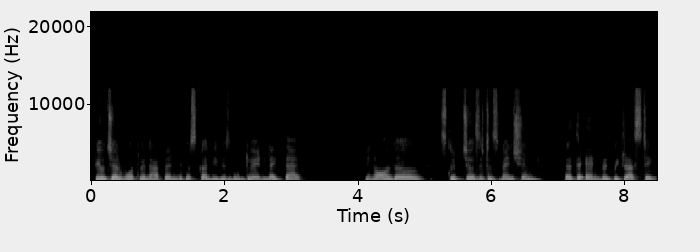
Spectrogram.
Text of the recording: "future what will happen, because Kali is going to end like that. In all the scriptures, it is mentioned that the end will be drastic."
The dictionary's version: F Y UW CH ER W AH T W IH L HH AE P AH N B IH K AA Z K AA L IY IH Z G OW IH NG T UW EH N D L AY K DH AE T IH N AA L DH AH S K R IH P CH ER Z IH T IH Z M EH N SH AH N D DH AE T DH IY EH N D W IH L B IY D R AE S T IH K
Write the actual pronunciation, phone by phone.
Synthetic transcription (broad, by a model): F Y UW CH ER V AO T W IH L HH AE P AH N B IH K AA Z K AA L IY IH Z G OW IH NG T UW EH N D L AY K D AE T IH N AA L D AH S K R IH P CH ER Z IH T IH Z M EH N SH AH N D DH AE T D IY EH N D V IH L B IY D R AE S T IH K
